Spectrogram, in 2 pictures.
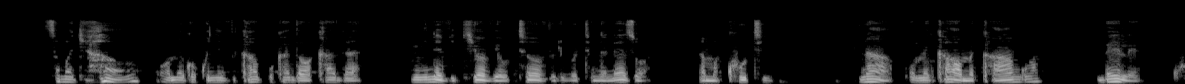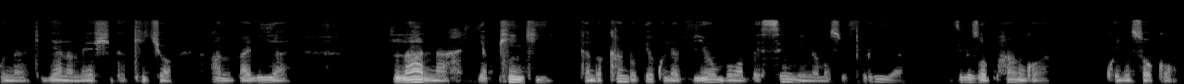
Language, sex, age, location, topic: Swahili, male, 25-35, Mombasa, agriculture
